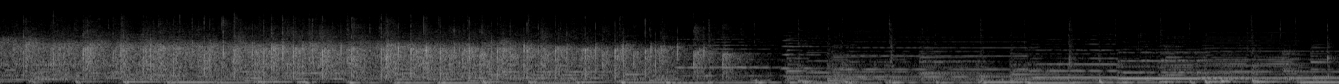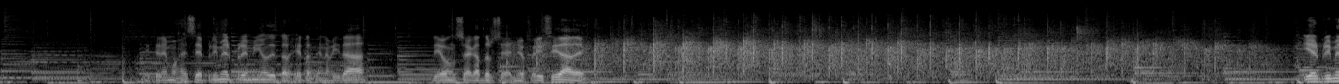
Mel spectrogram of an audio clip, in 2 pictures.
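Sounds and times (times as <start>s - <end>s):
crowd clapping: 0.0s - 7.8s, 18.3s - 26.4s
melodic music: 0.0s - 26.7s
speech: 15.0s - 19.6s, 26.4s - 26.7s.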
